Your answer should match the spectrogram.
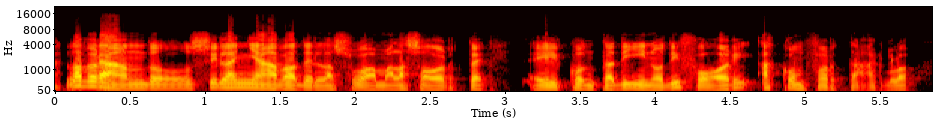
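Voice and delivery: plain reading voice

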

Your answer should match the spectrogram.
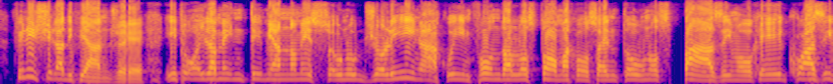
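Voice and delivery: a hint of a grumpy giant shouting; gruff puppet master. A narrator's reading. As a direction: scold the crying puppet with mock gruffness. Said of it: "gridò a Pinocchio".

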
